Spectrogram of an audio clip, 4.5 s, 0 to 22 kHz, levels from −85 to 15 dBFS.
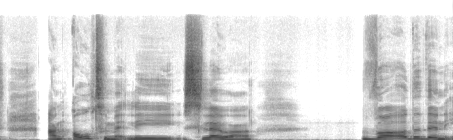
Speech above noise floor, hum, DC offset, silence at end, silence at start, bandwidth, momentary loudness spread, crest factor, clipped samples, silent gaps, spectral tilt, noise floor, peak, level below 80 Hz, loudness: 35 dB; none; under 0.1%; 0 s; 0 s; over 20 kHz; 14 LU; 20 dB; under 0.1%; none; -3.5 dB/octave; -53 dBFS; 0 dBFS; -66 dBFS; -17 LUFS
